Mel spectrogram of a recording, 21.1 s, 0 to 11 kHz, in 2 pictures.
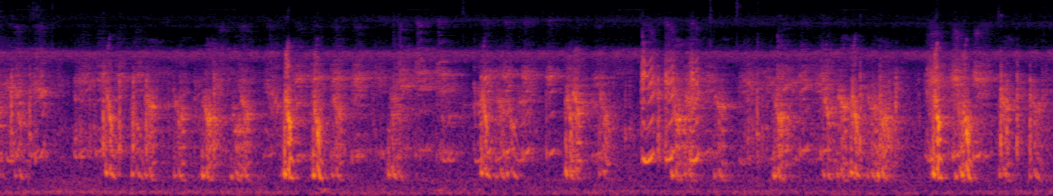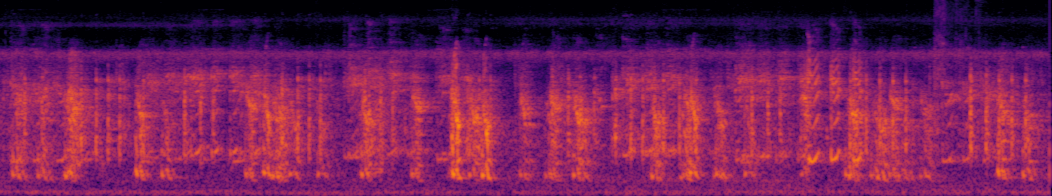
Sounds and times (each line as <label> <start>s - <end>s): Frogs chirping 0.0s - 21.0s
